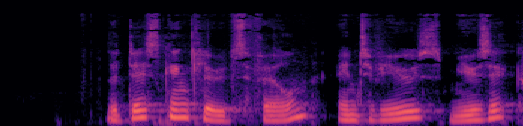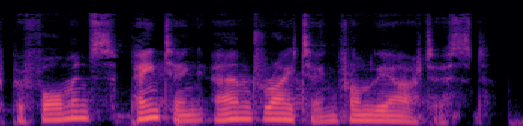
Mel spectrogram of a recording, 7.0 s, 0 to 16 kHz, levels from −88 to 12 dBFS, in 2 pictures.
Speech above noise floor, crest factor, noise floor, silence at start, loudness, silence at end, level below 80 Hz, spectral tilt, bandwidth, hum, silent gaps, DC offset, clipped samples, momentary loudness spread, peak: 45 dB; 20 dB; -72 dBFS; 0.7 s; -28 LUFS; 0.3 s; -54 dBFS; -6 dB/octave; 11.5 kHz; none; none; under 0.1%; under 0.1%; 8 LU; -8 dBFS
